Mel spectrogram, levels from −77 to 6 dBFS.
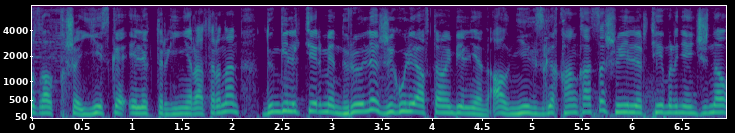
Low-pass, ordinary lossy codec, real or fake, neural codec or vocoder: none; none; real; none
